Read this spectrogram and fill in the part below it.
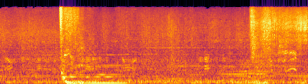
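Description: A lightsaber ignites and hums.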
